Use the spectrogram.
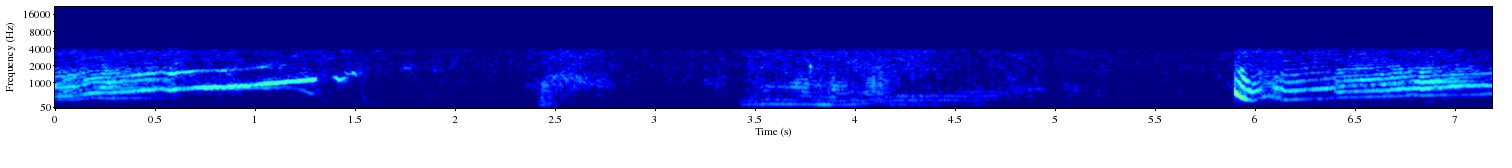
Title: Pug puppy snoring...very funny sound :)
